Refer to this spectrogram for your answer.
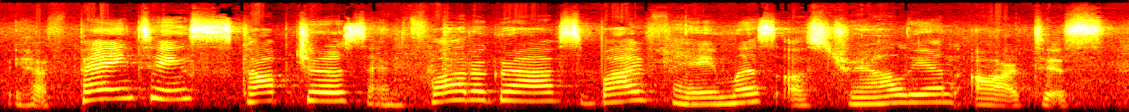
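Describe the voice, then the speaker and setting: Female children's read-aloud storyteller, higher voice, unhurried expressive delivery, slight background noise in the recording. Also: rough recording. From Indonesia. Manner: expressive, pausing to ask listeners questions.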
